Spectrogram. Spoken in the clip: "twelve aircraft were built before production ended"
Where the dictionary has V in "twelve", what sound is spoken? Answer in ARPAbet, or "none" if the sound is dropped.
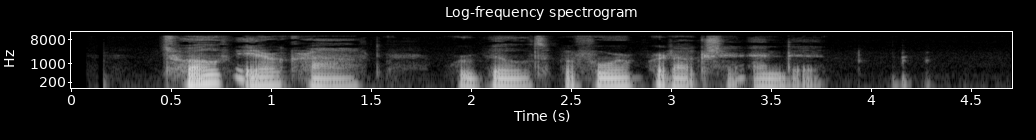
V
